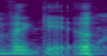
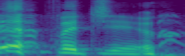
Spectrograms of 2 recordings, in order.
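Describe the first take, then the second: First: The G is hard, like in go. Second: The G is soft, like a J. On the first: It sounds offensive. The speaker calls it wrong. "Bagoo's offensive" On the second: It sounds playful. The speaker calls it right. "I pronounce it with a soft G"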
